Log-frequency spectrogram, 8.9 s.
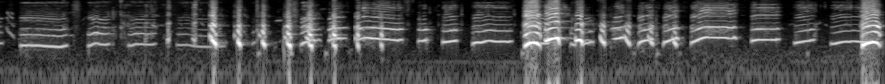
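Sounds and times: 
person laughing: 0.1 - 8.8.

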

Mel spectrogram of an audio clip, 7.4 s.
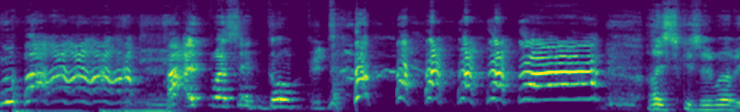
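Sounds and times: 
person laughing: 0.0 - 2.1, 3.2 - 6.1.

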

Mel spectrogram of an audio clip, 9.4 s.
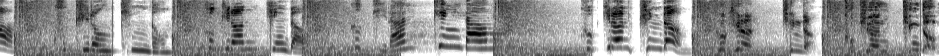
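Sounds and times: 
Vine boom: 0.1 - 1.1, 1.7 - 4.0, 4.9 - 5.9, 6.9 - 9.2.

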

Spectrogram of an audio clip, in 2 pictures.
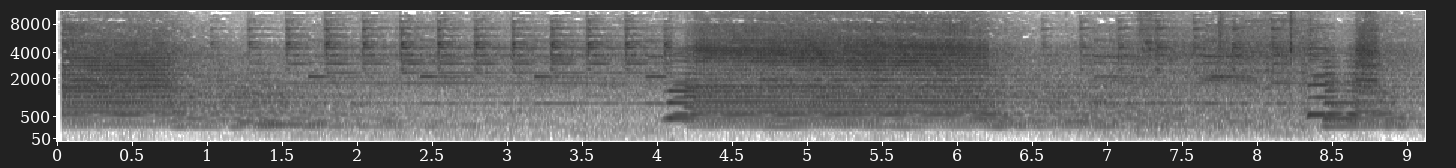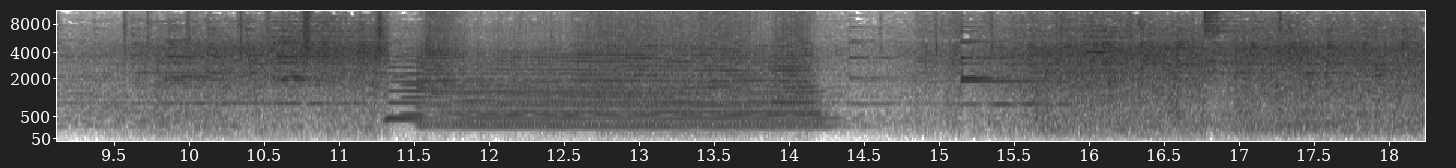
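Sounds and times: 
train horn: 0.0 - 2.2, 4.0 - 7.3, 8.3 - 9.3, 11.2 - 14.5
train bell: 0.0 - 18.2.

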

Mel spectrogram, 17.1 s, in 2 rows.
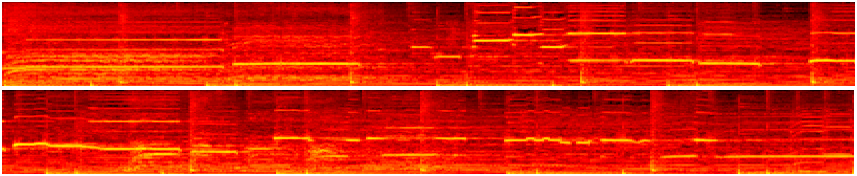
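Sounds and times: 
emotional flute melody: 0.0 - 17.0.

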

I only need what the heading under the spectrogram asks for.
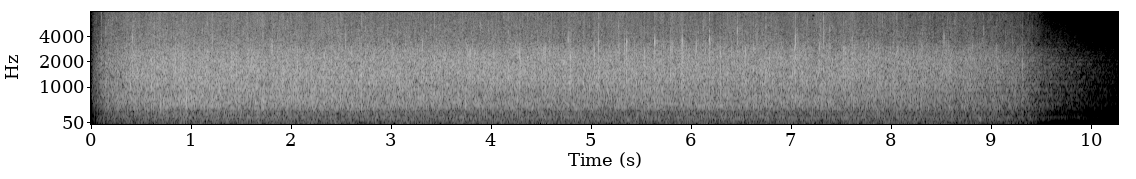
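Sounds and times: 
people cheering: 0.0 - 9.6.

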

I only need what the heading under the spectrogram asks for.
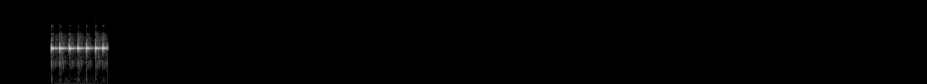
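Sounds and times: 
cartoon tiptoe: 0.5 - 1.1.

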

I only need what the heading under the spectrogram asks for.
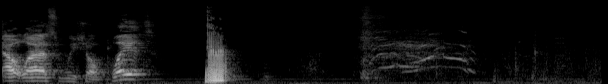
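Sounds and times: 
fart: 2.0 - 2.4.

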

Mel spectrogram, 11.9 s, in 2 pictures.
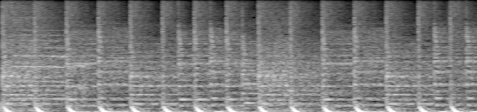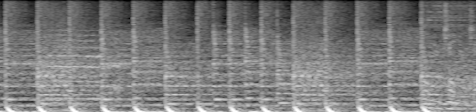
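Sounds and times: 
Russian hardbass music: 0.0 - 11.9.

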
